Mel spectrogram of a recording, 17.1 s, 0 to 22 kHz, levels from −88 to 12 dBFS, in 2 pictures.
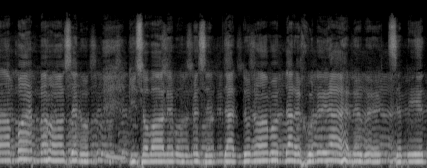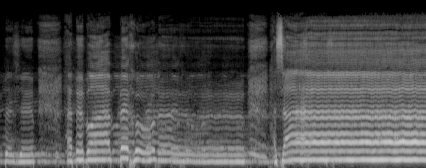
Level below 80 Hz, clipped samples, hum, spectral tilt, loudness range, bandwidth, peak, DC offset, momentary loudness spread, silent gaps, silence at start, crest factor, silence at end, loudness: -50 dBFS; under 0.1%; none; -5.5 dB/octave; 9 LU; 15 kHz; 0 dBFS; under 0.1%; 13 LU; none; 0 s; 18 dB; 0 s; -19 LUFS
